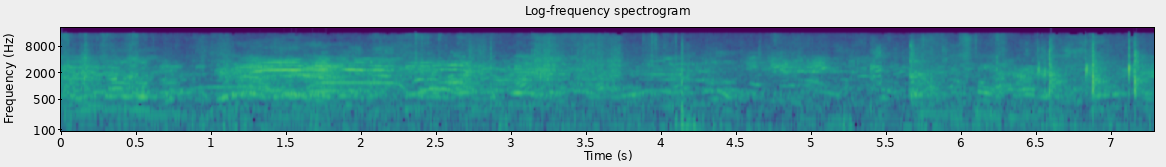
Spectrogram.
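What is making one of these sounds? Spectators cheer and shout from a distance outdoors.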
